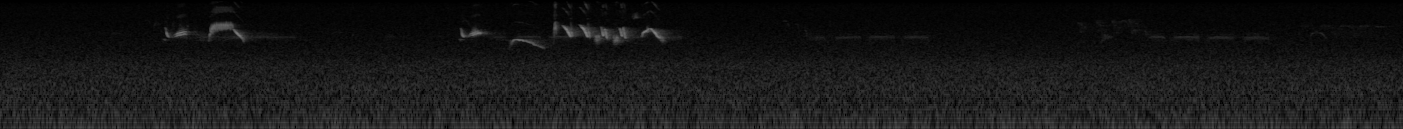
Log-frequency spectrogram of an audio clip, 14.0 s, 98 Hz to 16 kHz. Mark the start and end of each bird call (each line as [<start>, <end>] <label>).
[1.40, 2.80] Fox Sparrow (Passerella iliaca)
[4.20, 7.10] Fox Sparrow (Passerella iliaca)
[7.50, 9.50] Mountain Chickadee (Poecile gambeli)
[10.50, 12.80] Mountain Chickadee (Poecile gambeli)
